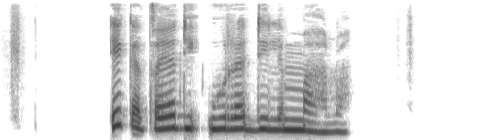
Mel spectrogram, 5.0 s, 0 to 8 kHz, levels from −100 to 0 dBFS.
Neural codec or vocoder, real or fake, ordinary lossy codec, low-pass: none; real; AAC, 48 kbps; 7.2 kHz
